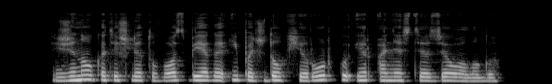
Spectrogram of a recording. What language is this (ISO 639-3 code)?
lit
